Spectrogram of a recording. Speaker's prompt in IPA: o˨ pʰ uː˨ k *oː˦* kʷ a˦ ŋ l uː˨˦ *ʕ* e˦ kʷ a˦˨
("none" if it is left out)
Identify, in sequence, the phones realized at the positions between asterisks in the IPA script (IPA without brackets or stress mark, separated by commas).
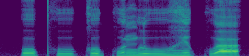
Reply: o˦, ɣ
